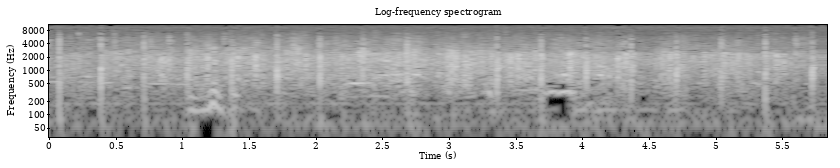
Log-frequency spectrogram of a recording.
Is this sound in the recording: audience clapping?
yes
